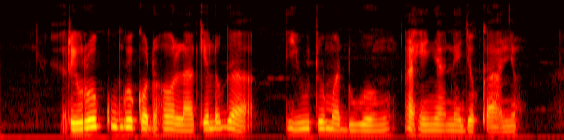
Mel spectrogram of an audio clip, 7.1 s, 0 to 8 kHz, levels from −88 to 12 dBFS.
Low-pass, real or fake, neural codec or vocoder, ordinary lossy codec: 7.2 kHz; real; none; none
